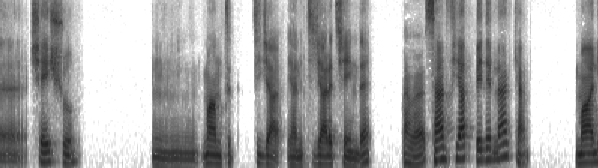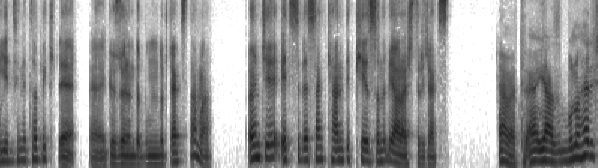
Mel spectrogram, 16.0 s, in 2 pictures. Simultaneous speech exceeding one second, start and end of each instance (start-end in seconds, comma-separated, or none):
none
